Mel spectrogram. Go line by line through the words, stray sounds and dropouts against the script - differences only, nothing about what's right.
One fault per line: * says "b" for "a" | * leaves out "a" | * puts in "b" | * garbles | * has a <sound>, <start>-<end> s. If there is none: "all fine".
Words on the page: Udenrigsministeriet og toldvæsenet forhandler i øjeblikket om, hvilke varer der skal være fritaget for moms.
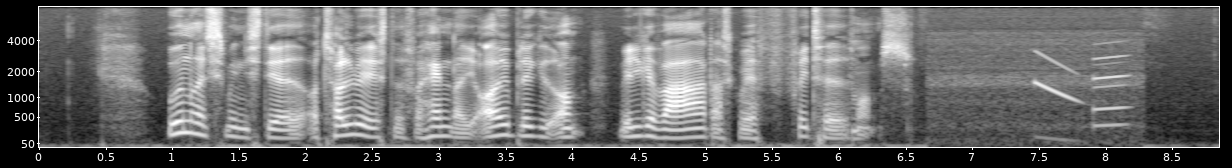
* leaves out "for"
* has a chirp, 7.5-8.2 s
